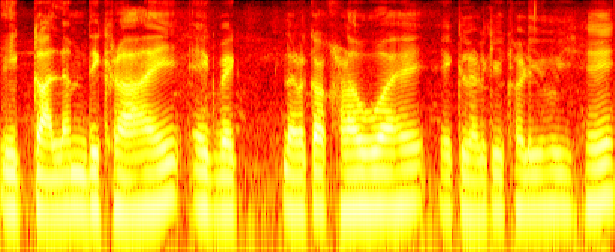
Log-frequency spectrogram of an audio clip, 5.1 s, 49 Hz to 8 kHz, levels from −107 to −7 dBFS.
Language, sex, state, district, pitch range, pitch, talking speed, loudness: Hindi, male, Uttar Pradesh, Jalaun, 115-125 Hz, 120 Hz, 185 wpm, -18 LUFS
